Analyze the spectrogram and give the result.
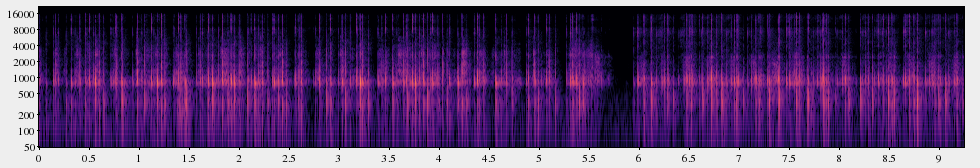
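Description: Short fingernails and fingertips tap fast on a small, hollow, white printed cardboard stylus pen box held in both hands. The result is a dense run of quick, dry, hollow taps with a mid-pitched papery resonance. The taps stop for a brief silent pause just before the six-second mark, then continue at the same pace.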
